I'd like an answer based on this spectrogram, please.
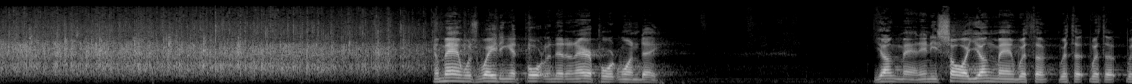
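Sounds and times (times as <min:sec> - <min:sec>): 
audience clapping hands: 0:00.0 - 0:05.1
speech: 0:04.3 - 0:06.7, 0:08.7 - 0:11.3.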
